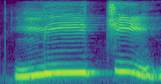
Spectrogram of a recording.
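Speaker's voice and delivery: लीची very slow, both ई held long; slow demo. Shown as a demonstration. Teacher demonstrating two long ई in लीची. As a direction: draw out ली and ची in लीची. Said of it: "दो ई की मात्रा आ रही".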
